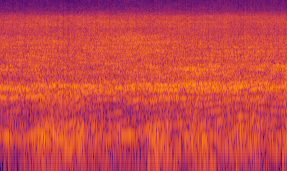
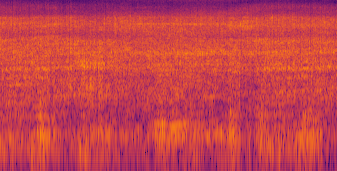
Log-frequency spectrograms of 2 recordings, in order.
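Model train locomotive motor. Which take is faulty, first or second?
first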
